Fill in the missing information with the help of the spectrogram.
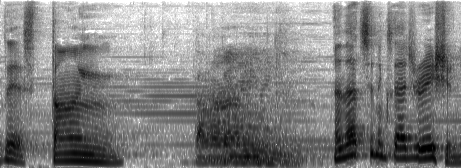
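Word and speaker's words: tāīn: But sometimes you're not supposed to pronounce the N, you're supposed to nasalize the N. So without a nasalization, this would sound like Thai.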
